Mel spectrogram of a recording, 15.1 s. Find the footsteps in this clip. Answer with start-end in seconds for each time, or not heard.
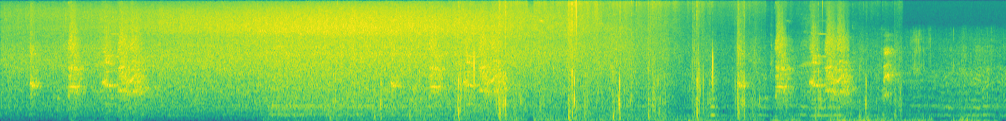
4.9-13.6.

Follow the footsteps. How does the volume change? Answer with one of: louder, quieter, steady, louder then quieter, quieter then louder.
louder then quieter.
